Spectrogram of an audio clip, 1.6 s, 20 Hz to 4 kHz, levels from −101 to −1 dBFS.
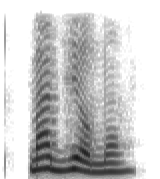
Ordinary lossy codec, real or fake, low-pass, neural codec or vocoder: AAC, 16 kbps; real; 3.6 kHz; none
